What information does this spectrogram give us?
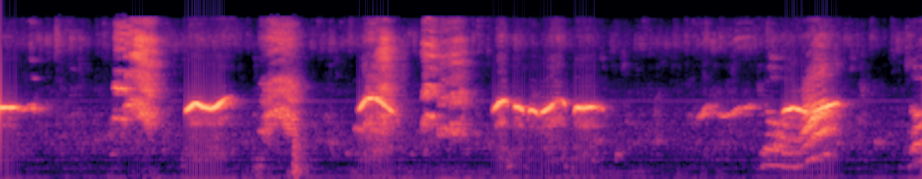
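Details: Lory, a kept bird answering its owner, giving clear rising whistled notes alternating with short harsh broadband squawks, about ten bursts over nine seconds with brief pauses between.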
